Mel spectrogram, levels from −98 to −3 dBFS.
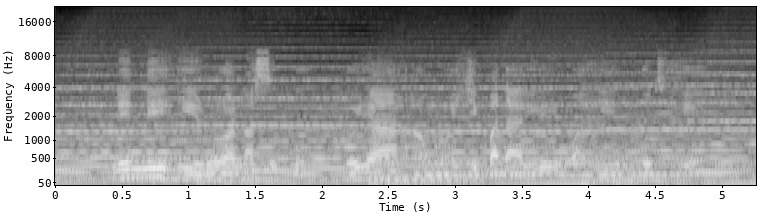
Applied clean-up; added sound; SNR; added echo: none; Musical instrument; 0 dB; none.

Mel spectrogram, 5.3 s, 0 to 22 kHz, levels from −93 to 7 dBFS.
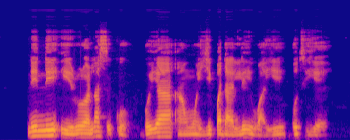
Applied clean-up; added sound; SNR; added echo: none; none; none; none.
